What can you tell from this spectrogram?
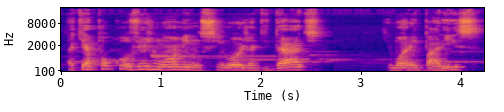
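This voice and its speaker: Gravelly Brazilian man giving testimony. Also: on the high side, a little fast, warm tone, soft background music. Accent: Brazilian Portuguese. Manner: addresses listeners as brothers, rambling storytelling. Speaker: church member giving testimony. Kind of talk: religious personal testimony.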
